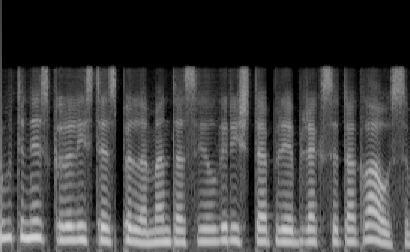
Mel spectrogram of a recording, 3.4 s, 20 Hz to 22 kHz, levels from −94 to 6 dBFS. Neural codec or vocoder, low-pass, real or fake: codec, 16 kHz, 0.2 kbps, FocalCodec; 7.2 kHz; fake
